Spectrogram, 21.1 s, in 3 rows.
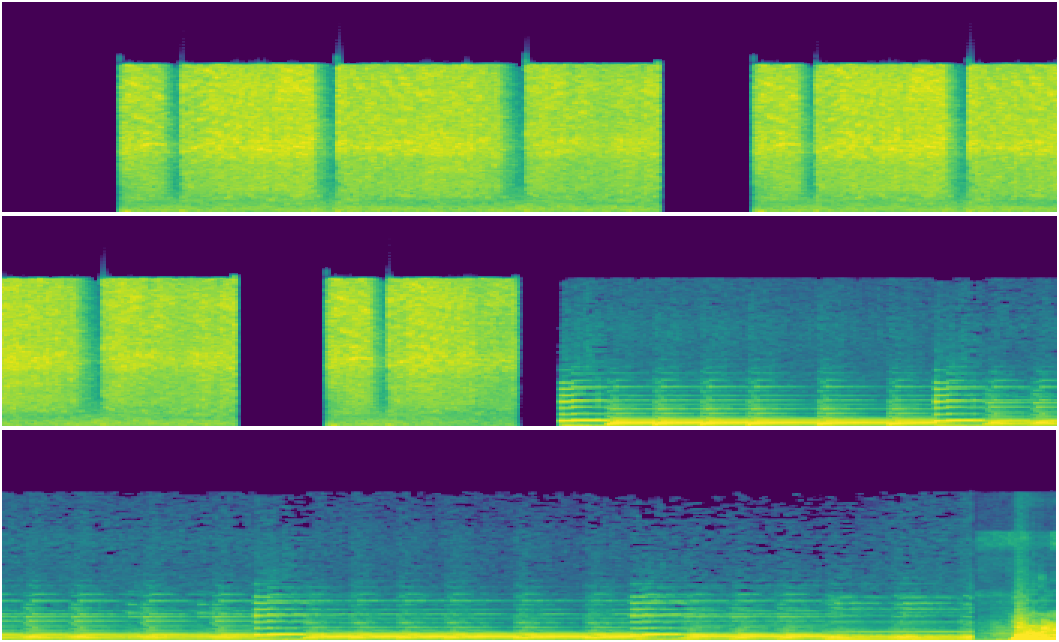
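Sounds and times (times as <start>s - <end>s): spray paint can hissing: 0.8s - 4.4s, 5.0s - 8.6s, 9.2s - 10.5s.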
